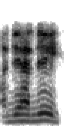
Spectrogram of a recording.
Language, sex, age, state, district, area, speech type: Dogri, male, 30-45, Jammu and Kashmir, Samba, urban, conversation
